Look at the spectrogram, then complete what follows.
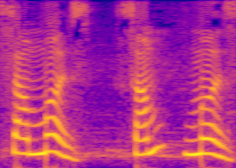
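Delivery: Summers broken as "sum... mers"; split into syllables. Shown as a demonstration. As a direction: say Summers in two distinct beats, sum, mers. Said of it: "टू syllables".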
